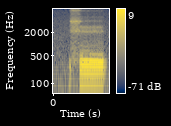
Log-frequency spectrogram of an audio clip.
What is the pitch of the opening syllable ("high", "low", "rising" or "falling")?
low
